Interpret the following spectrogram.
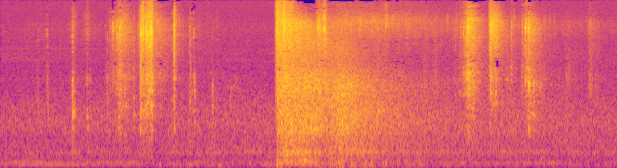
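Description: A single shotgun blast about three seconds in, the loudest sound by far, ringing off over about a second and a half. It is preceded by a few sharp handling clicks and followed by clicks of the pump-action slide being worked.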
